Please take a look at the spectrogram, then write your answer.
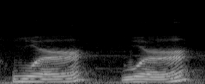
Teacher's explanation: Eu falo o é normal, e aí eu faço um R bem enrolado de porta, were. Se eu colocar só um D no final agora, word, seria palavra, mas eu quero mundo, não quero palavra, eu quero com L.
